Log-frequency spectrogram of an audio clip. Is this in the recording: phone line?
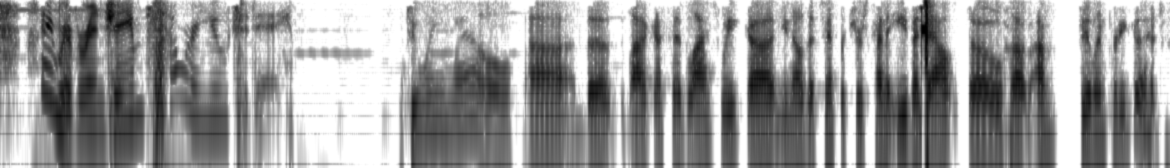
yes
